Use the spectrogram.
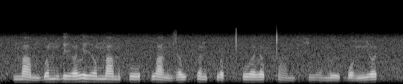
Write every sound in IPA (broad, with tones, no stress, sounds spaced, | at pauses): m a˧˩ m ɓ ə˧ m ɗ i˨˦ ə̯ l i˧ ə̯ m a˧ m k u˨˦ h w a˧˩ n z ə˨˦ w k ə˨˦ n h w ə˨˩ p̚ t̪ʰ u˧ ə̯ l ə˦˥ p̚ t̪ a̤˨˩ n h i̤˨˩ ə̯ m ɨ˧˩ ɓ ɔ̰˧˨ ɲ ə˦˥ t̚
